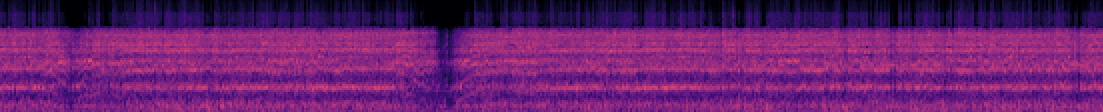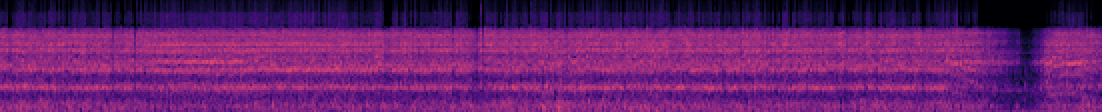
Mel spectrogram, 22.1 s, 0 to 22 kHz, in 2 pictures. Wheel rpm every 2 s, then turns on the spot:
190, 210, 150, 230, 230, 230, 220, 230, 230, 230, 110.
none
